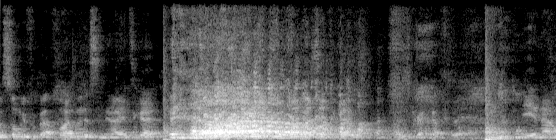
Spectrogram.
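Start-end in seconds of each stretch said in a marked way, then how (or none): 2.1-4.7 slow, loud, laughing through every word. Real, not acted. Repeating the punchline to friends, laughing loudly. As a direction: collapse into laughter on it.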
